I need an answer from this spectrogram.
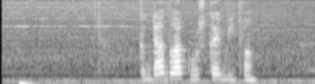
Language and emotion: Russian, neutral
